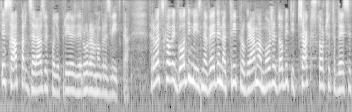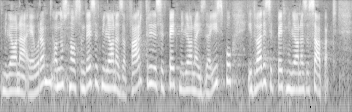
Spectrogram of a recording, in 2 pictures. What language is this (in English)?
Croatian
